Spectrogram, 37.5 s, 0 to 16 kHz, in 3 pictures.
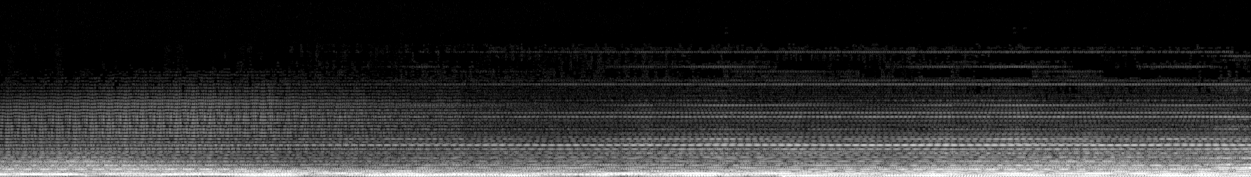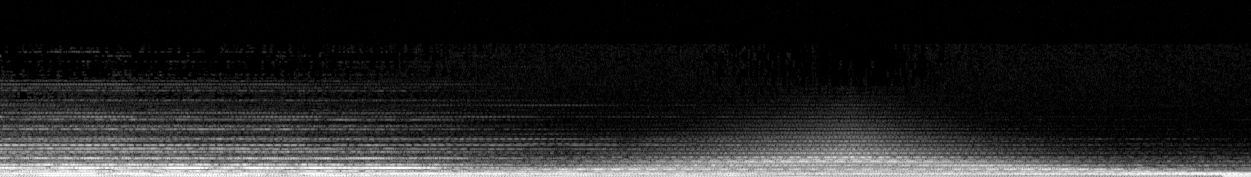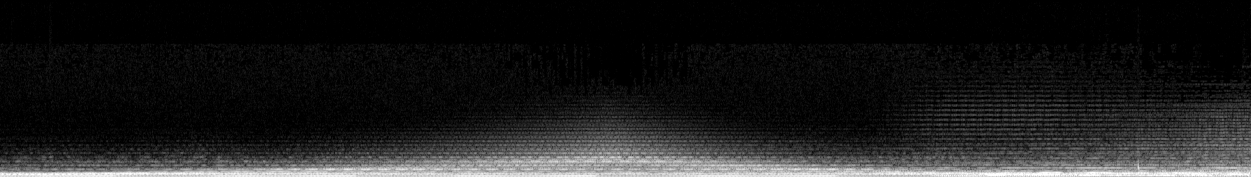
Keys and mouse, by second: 1.2 Tab, 2.8 click, 3.6 Tab, 4.2 Tab, 4.5 Tab, 4.9 Tab, 9.1 a, 13.1 z, 14.1 z, 15.2 z, 16.0-16.3 middle drag, 16.4 middle click, 18.6 3, 21.2 e, 31.5-33.3 middle drag, 35.7 middle click, 36.3-37.0 middle drag, 37.3 Tab.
